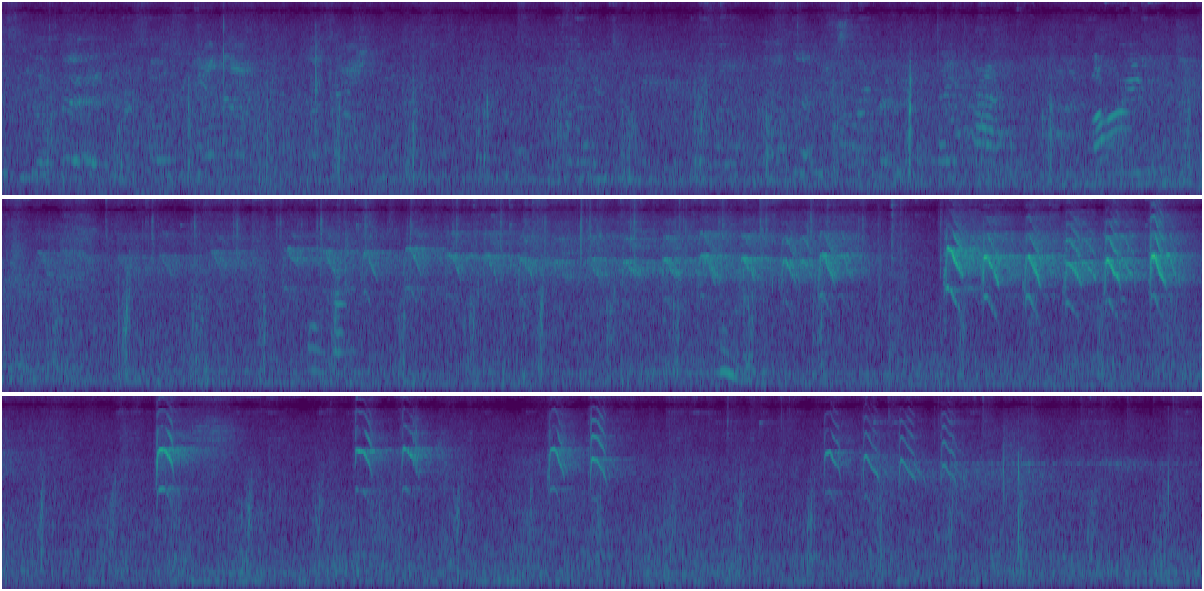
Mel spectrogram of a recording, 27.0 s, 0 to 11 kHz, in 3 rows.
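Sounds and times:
songbirds chirping: 0.0s - 19.8s, 20.6s - 27.0s
low background murmur: 0.0s - 27.0s.

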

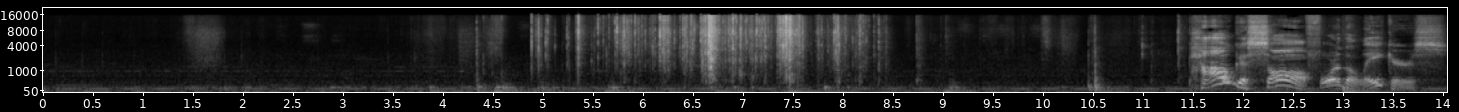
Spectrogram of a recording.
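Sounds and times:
steady low hum: 0.0s - 14.0s
foil wrapper crinkling and tearing: 4.9s - 8.5s.

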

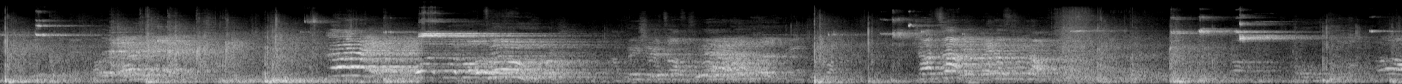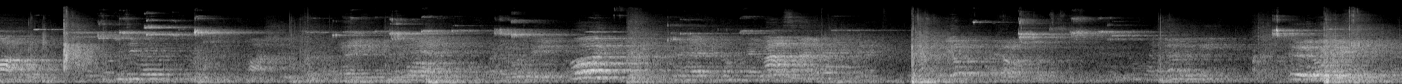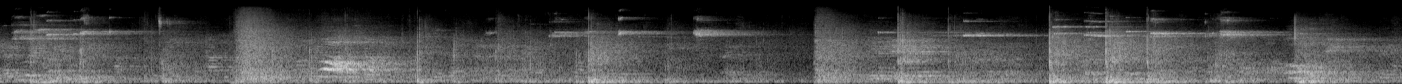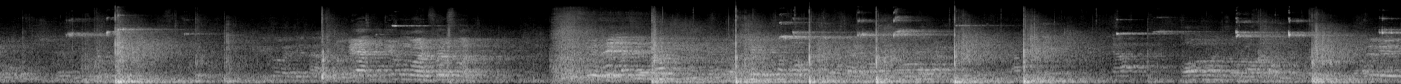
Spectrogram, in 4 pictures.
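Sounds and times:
basketball bouncing on hardwood floor: 0.0s - 0.4s, 2.2s - 3.1s
sneakers squeaking: 0.0s - 6.1s, 7.9s - 25.9s, 26.5s - 41.6s, 42.4s - 47.8s, 48.6s - 56.0s
players calling out: 0.0s - 35.6s.

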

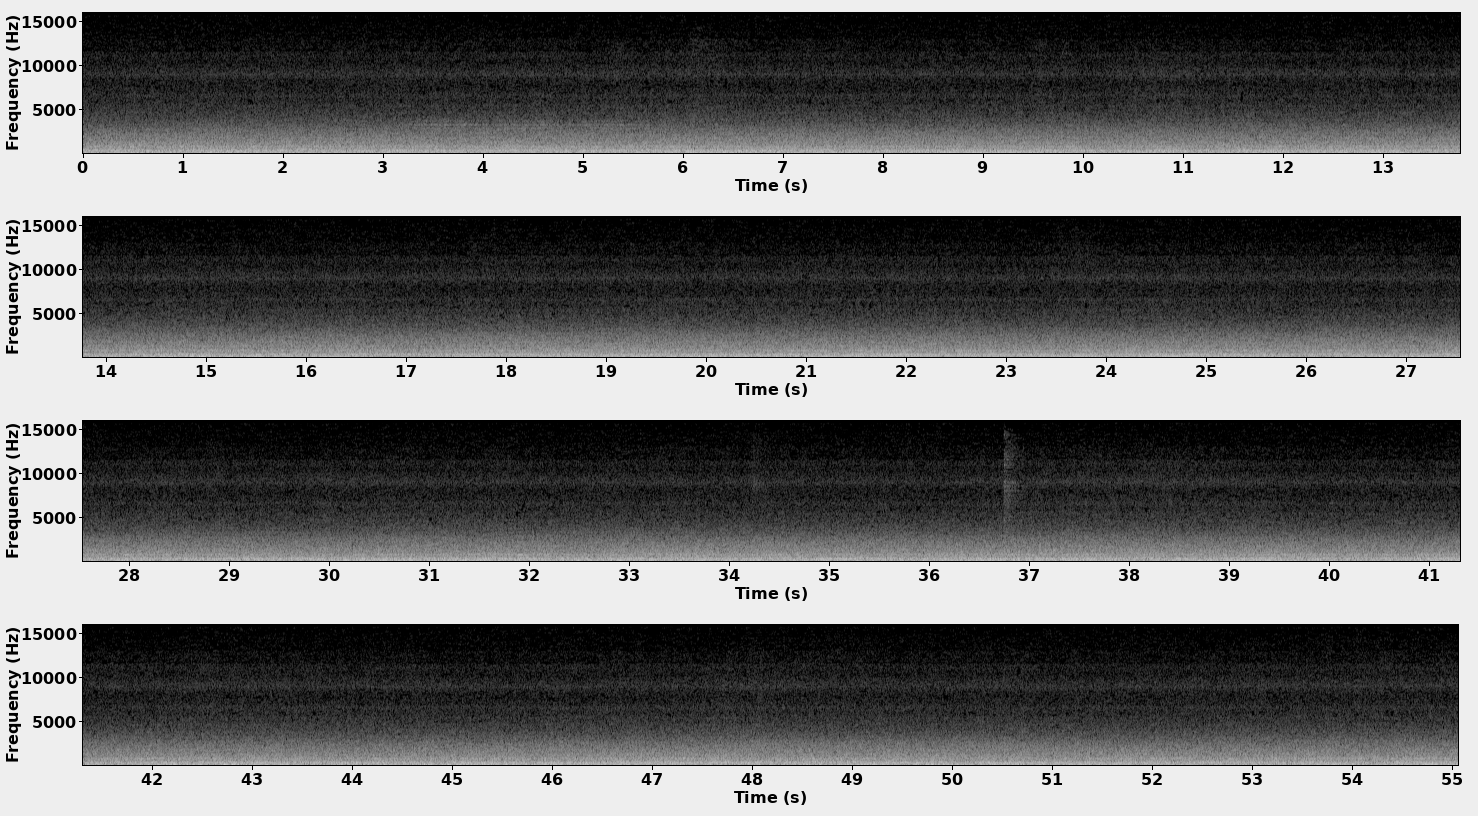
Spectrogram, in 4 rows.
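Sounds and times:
low background rumble with hiss: 0.0s - 55.0s.

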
